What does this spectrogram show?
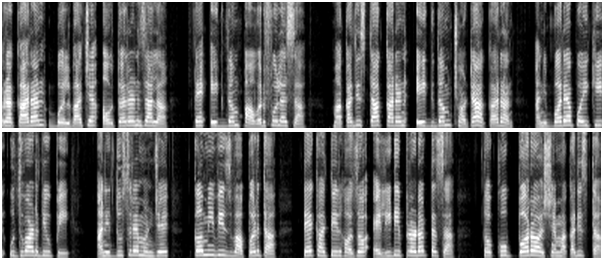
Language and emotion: Goan Konkani, neutral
